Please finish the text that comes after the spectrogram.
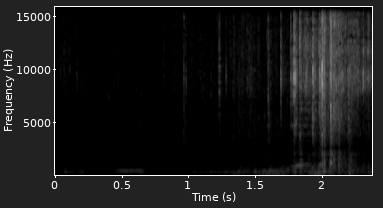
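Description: Pigeons in a backyard loft give low, soft cooing calls, a brief murmur early on and then a fuller, rising burst of coos and fluttering activity toward the end, fairly close.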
